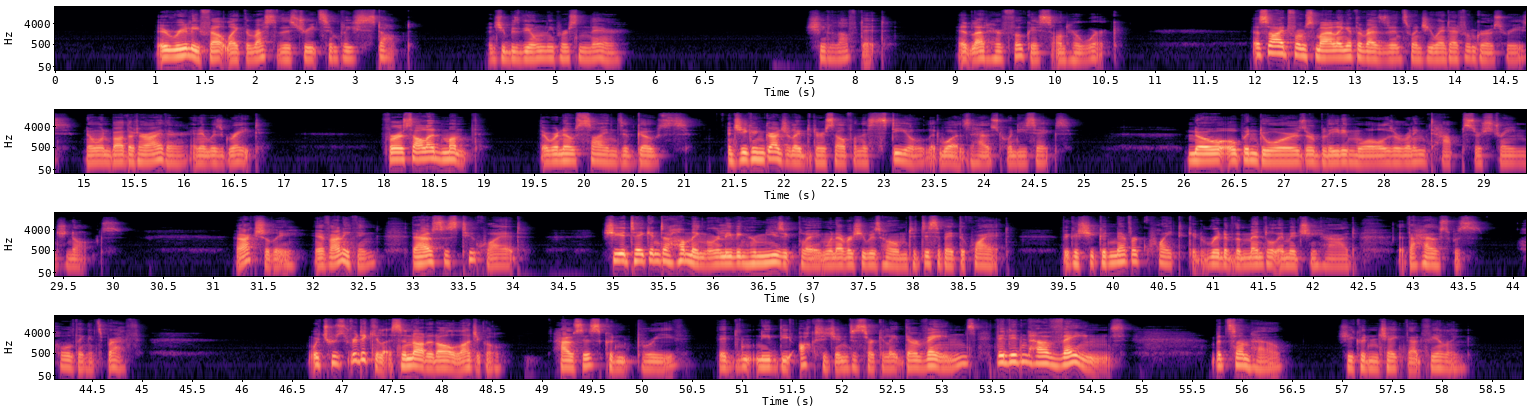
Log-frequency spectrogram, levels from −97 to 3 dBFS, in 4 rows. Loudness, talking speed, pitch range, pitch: -19 LUFS, 160 wpm, 110-150 Hz, 120 Hz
